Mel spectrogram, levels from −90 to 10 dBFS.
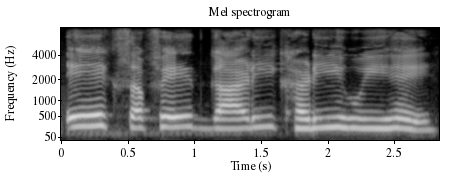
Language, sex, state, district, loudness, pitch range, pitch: Hindi, female, Madhya Pradesh, Bhopal, -13 LUFS, 210-245 Hz, 220 Hz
